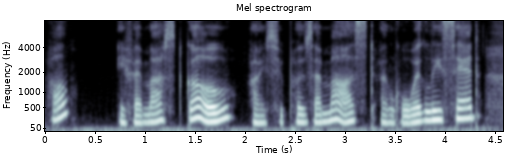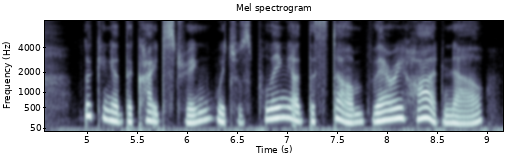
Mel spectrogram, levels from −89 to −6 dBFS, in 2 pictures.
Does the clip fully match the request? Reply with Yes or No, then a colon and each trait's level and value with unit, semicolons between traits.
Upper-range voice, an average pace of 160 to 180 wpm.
Yes: high, 195 Hz; average, 170 wpm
